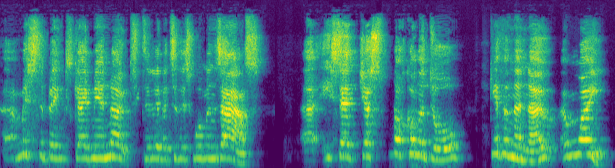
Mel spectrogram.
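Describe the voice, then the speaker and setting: A man's voice: extremely high pitch, normal speed, sharp tone, roomy sound. A man playing a cheeky eight-year-old errand boy in a comic courtroom play, with a Yorkshire accent and a hesitant, deferential manner. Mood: nervous, deferential. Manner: hesitant, deferential, self-correcting.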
